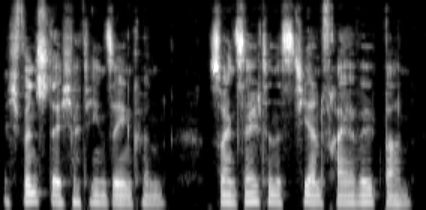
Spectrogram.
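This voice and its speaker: Audiobook: male reader doing young woman, bird-mad vet student, soft and dreamy, on a mellow base voice. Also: sits low, flat delivery, normal speed, lightly acted. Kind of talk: audiobook story reading.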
